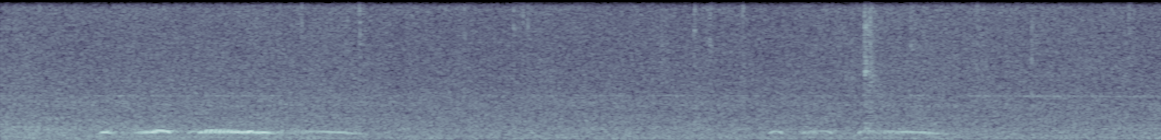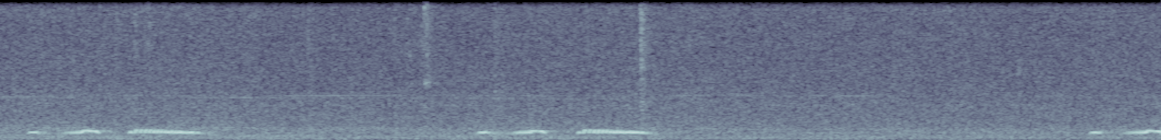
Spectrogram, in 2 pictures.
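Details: Champion spotted dove in Kebon Kacang repeats a short cooing phrase roughly every two to three seconds, each a couple of clipped notes and a louder swelling coo, soft and mellow with light background hiss.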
